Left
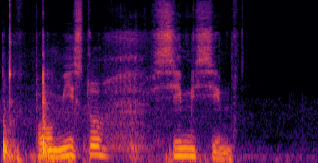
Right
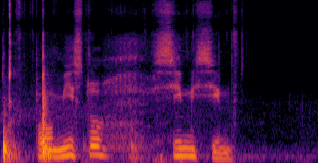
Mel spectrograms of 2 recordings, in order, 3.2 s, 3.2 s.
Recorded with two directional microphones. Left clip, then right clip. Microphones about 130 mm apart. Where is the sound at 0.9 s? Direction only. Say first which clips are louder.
Left 3 dB; 35° left (ahead or behind).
